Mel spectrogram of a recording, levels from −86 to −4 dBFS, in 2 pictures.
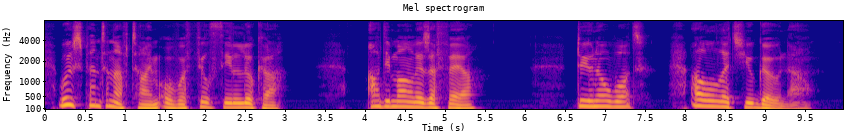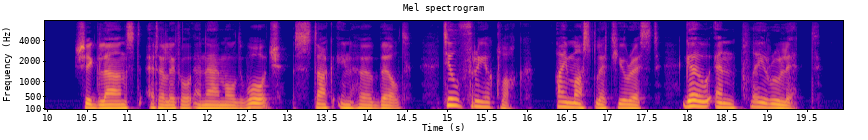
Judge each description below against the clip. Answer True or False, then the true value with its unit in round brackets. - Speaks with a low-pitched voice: True (130 Hz)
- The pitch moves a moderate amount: False (6.2 semitones)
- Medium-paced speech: False (130 wpm)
